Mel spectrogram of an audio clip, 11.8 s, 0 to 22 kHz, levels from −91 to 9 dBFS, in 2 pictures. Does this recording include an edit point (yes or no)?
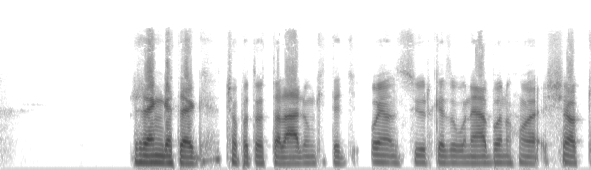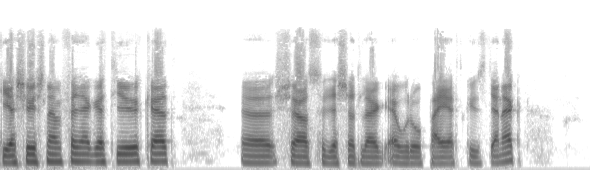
no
